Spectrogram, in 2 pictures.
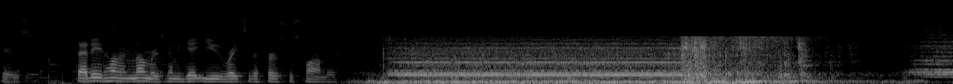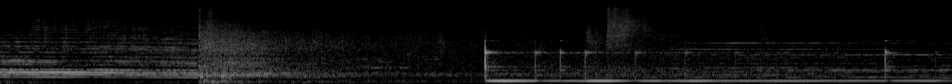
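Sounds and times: train horn blasts: 3.8s - 6.9s, 9.0s - 12.3s.

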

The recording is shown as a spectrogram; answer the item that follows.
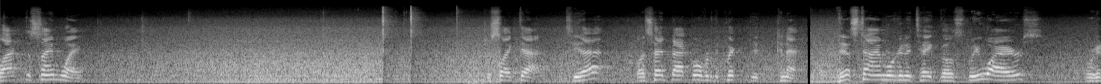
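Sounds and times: fan rushing with low hum: 0.0s - 11.0s.

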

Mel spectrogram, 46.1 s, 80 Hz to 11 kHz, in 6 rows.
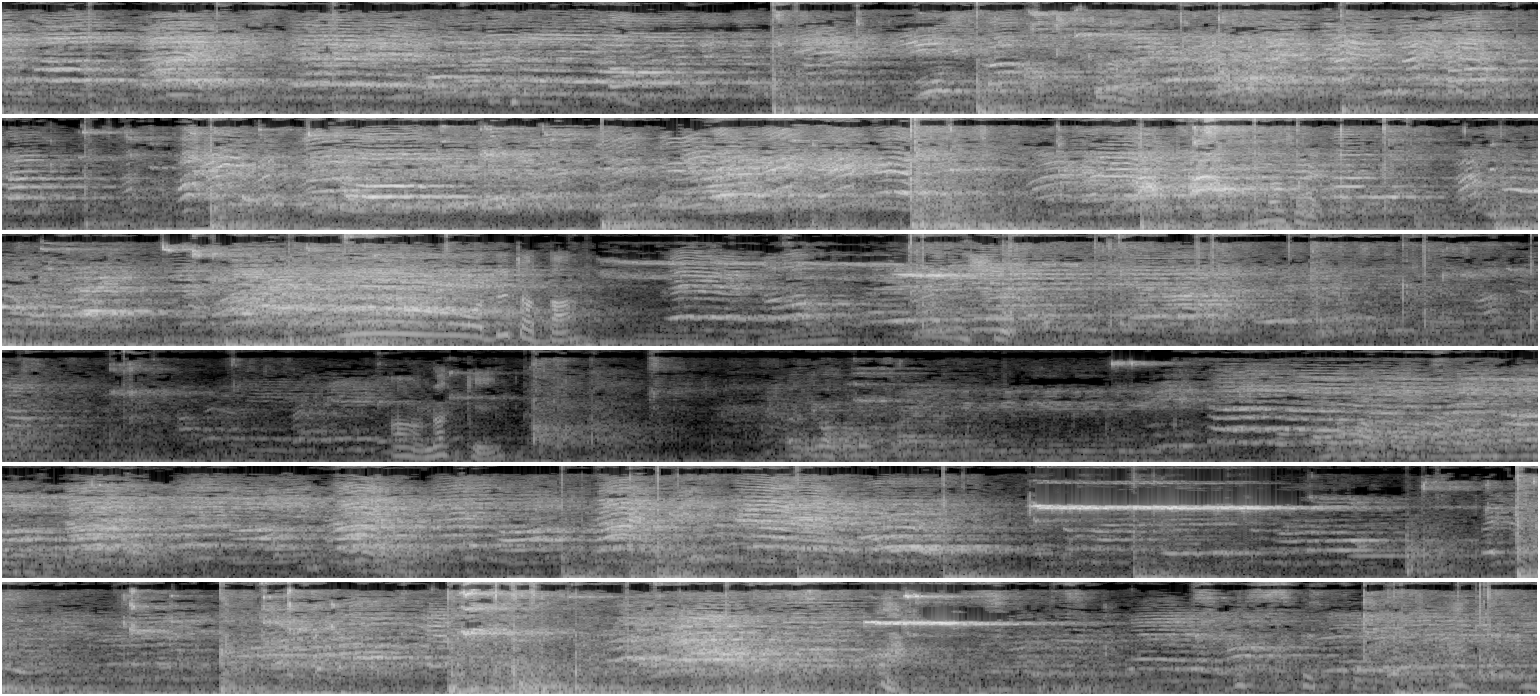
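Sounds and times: high squeak: 42.5s - 43.8s.

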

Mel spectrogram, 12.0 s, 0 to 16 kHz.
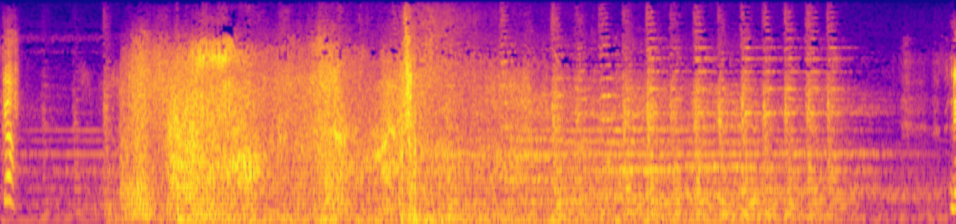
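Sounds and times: loud rushing rumble: 1.5s - 8.0s.

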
